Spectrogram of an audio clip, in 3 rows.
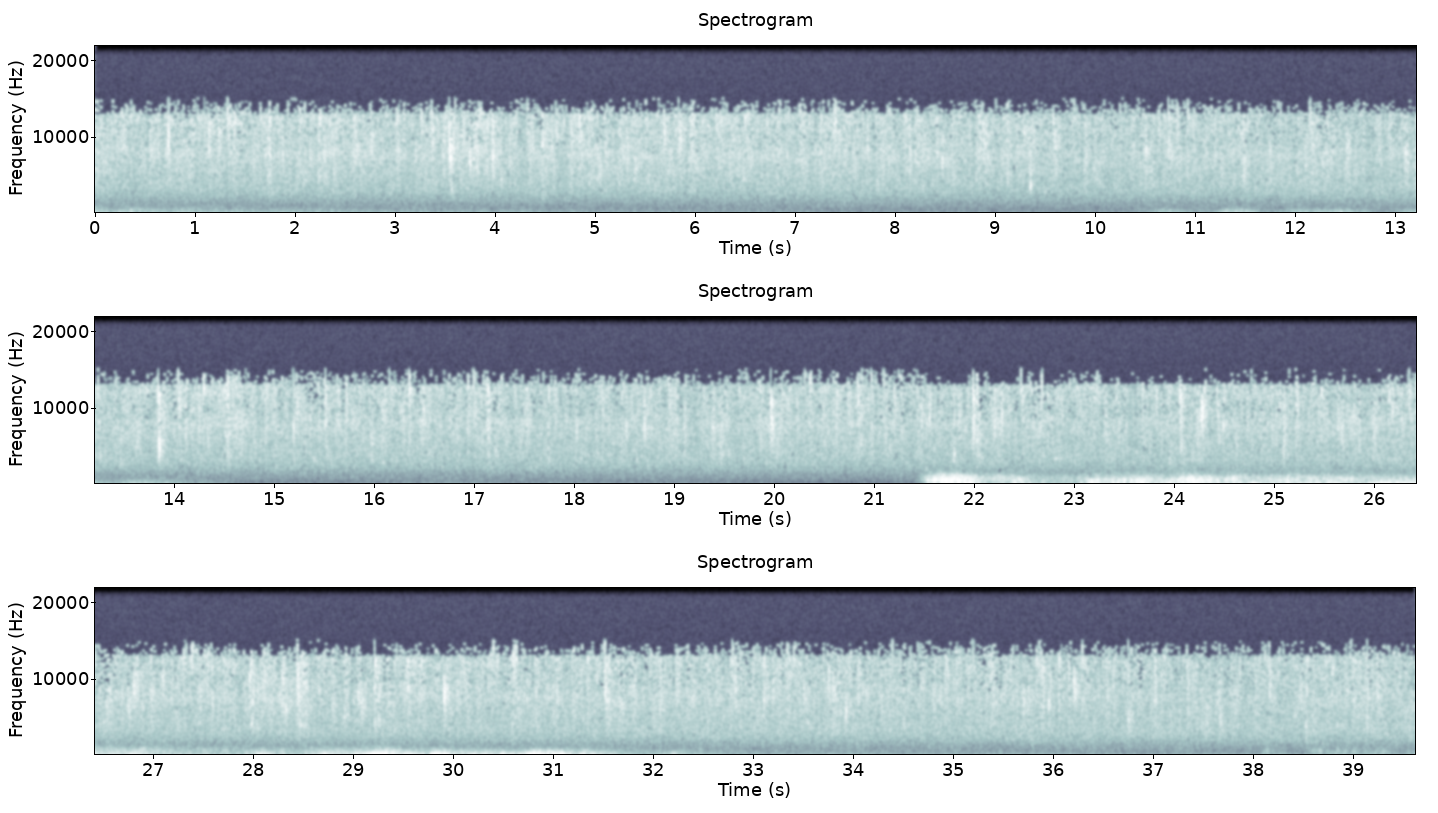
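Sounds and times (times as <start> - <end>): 
rain at Blue Mountain Lake Adirondacks New York: 0.0 - 39.6
continuous thunder at Blue Mountain Lake Adirondacks New York: 10.5 - 14.4, 21.4 - 32.8, 37.1 - 39.6.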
